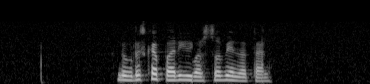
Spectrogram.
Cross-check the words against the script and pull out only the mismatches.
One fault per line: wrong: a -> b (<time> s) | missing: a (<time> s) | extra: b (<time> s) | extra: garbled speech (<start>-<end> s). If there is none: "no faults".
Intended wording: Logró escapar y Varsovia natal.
no faults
